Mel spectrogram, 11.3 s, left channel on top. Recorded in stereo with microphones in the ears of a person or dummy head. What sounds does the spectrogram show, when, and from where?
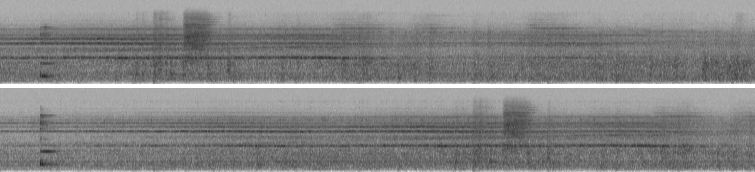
0.6 s a cowbell: 50° right (ahead or behind), 1.5 m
